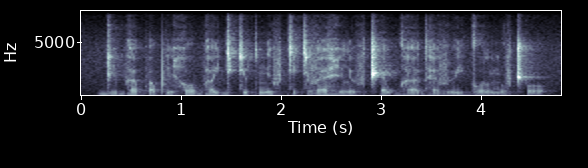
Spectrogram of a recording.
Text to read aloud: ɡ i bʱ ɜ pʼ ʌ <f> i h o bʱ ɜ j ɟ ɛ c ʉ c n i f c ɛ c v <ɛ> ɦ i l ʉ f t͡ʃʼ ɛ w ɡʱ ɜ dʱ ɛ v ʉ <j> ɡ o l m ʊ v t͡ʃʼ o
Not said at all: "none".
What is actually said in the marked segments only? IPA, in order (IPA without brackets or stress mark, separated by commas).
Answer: pʼ, ɛ, j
